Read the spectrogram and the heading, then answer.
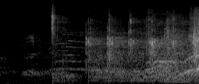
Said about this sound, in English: Now, there's a better clap. We got over the 20 mark that time.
